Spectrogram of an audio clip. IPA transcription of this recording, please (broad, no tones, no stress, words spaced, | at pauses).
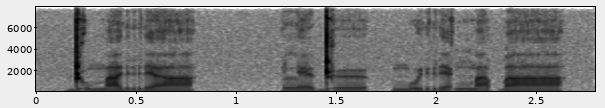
ɖumarʲa | leɖʏ | murʲaŋ͡maɓa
